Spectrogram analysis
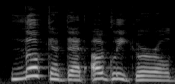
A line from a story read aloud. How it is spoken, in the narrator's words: they laughed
